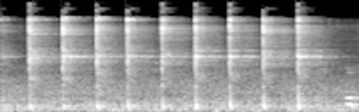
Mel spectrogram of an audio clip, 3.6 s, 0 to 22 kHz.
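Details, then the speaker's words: Eight sharp, evenly spaced metallic mallet strikes tapping a titanium cage into the L5-S1 disc space during OLLIF revision fusion for non-union. "now i'm going to remove actually i use this part of the hammer not to slip x-ray and you need a little bit"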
